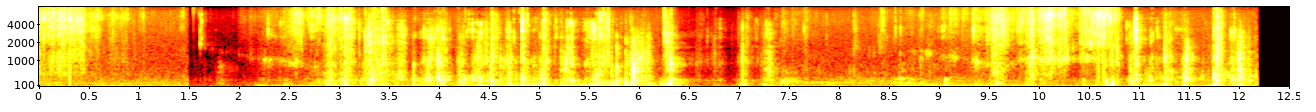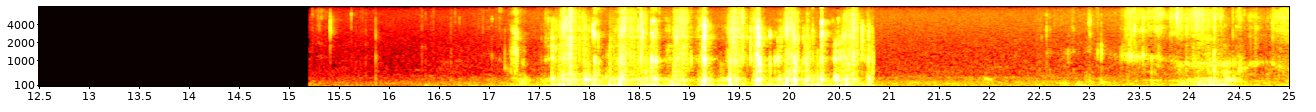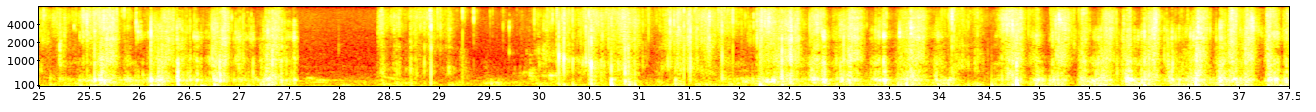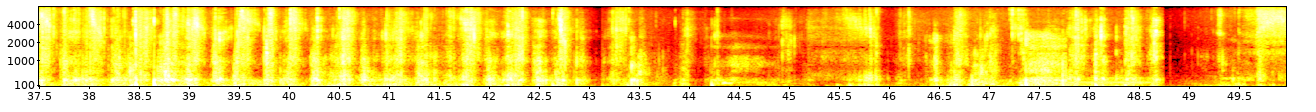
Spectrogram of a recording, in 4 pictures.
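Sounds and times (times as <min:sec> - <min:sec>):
wet chewing and crunching: 0:00.0 - 0:12.2, 0:17.0 - 0:20.9, 0:22.8 - 0:27.6, 0:28.4 - 0:49.9.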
